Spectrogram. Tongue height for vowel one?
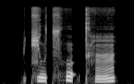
high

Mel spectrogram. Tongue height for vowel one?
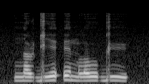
low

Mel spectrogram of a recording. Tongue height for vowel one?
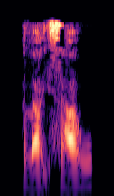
low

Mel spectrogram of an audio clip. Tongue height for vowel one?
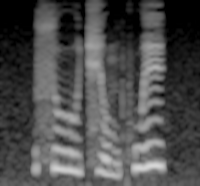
high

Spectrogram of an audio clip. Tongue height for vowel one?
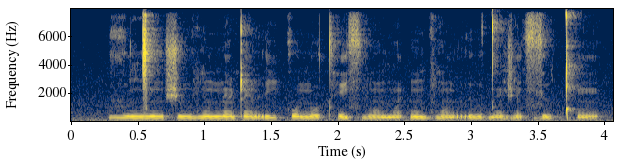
high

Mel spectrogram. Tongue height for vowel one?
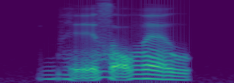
mid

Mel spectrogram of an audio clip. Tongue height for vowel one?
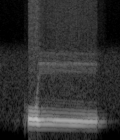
high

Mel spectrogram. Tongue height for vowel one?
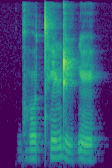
mid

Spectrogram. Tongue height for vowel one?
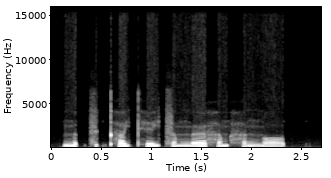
low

